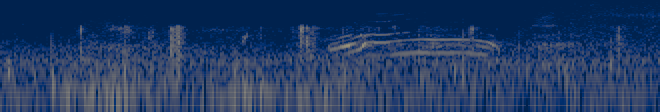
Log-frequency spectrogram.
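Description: A single short animal call that glides up and then arches down in pitch, a little over a second in, preceded by a couple of faint clicks.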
